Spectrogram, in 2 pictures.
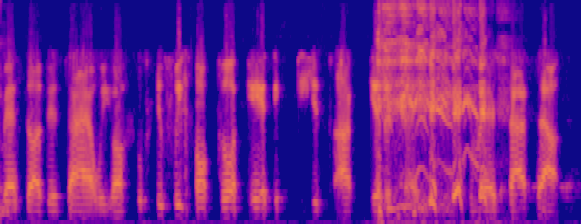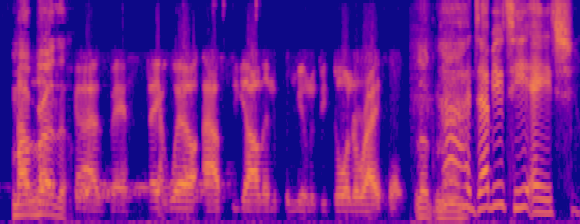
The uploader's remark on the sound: So we opened up the phone lines to see what our listeners had to say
